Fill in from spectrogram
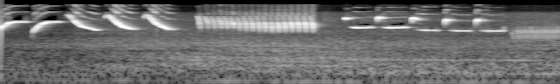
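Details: Belgian canary singing to train other birds: loud descending swept whistles, a buzzy rolling trill, short clipped paired notes, and a low-pitched soft buzz at the close.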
